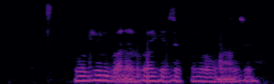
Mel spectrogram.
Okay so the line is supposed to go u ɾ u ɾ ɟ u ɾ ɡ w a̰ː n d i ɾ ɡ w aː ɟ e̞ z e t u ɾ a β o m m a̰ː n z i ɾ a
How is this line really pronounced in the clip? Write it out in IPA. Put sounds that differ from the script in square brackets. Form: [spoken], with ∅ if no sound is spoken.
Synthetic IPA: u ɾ u ɾ ɟ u ɾ ɡ w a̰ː n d [a] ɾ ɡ w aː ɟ e̞ z e [k] u ɾ [i] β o m [ŋ] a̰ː n z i ɾ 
